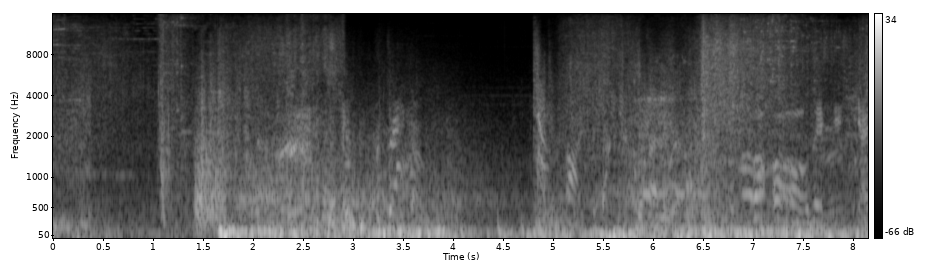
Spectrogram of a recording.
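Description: The Incendio fire spell goes off in Hogwarts Legacy, with a sudden burst of crackling, roaring flame that rises twice into a dense, sustained rush amid busy game sounds.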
